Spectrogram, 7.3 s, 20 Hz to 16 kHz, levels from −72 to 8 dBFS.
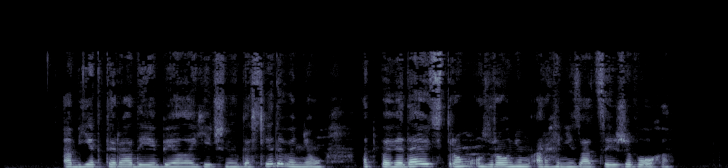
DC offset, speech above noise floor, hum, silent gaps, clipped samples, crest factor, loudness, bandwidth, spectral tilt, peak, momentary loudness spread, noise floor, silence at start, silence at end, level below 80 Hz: under 0.1%; 38 dB; none; none; under 0.1%; 16 dB; -22 LUFS; 11.5 kHz; -6 dB/octave; -6 dBFS; 8 LU; -60 dBFS; 0.65 s; 0.55 s; -60 dBFS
